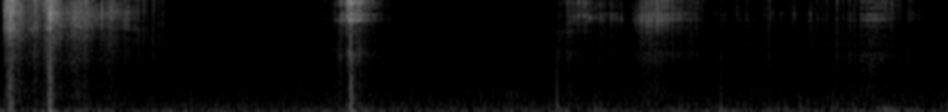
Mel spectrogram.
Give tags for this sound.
egg maraca maracas shaking

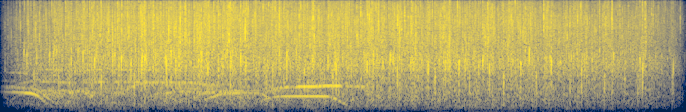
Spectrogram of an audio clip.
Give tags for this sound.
hand-clapping applause

